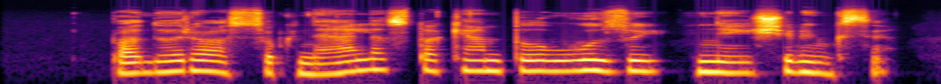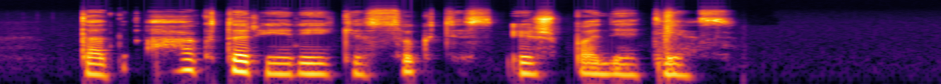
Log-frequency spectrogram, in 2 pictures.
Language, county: Lithuanian, Kaunas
